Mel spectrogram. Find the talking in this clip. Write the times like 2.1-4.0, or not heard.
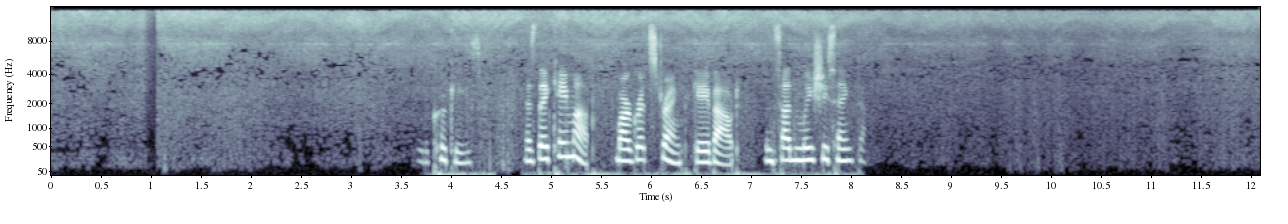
3.6-8.2.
